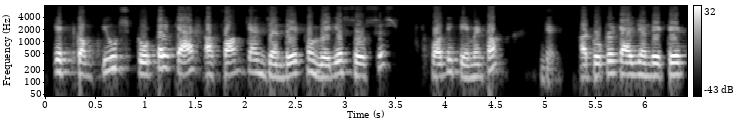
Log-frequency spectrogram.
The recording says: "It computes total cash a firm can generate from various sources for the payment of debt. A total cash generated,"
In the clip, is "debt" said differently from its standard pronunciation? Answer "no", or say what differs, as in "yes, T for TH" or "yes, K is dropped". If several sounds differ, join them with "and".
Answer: yes, T is dropped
